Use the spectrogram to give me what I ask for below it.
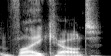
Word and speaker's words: Viscount: Is like the S kind of silent? Yeah. V Visa V uh v Viscount. What the hell is a Viscount anyways?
